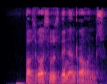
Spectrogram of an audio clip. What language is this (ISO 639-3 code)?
cat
